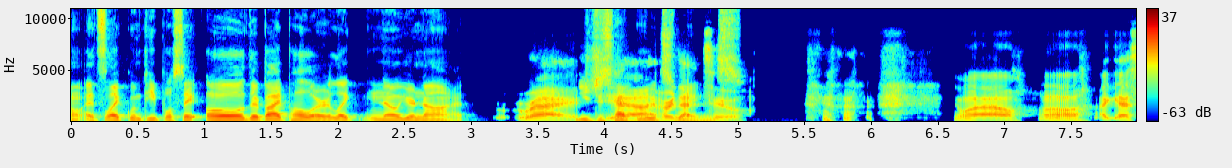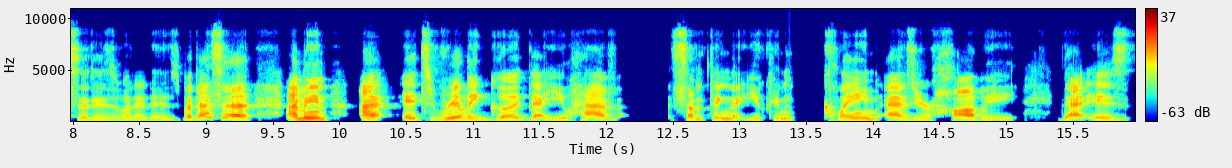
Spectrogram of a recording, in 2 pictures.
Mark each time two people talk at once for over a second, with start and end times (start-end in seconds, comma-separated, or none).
3.8-5.0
